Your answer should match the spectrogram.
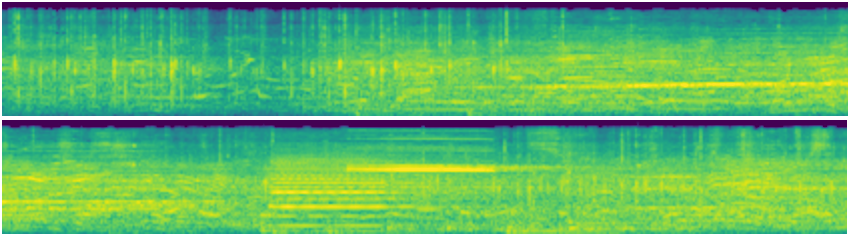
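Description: Basketball arena crowd chatter during a free throw, getting louder about two seconds in. About six seconds in, a buzzer-like horn sounds for about a second.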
